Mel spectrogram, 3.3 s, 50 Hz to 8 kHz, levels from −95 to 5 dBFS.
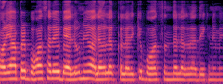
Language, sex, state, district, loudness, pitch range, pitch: Hindi, female, Chhattisgarh, Kabirdham, -17 LUFS, 205-235 Hz, 215 Hz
